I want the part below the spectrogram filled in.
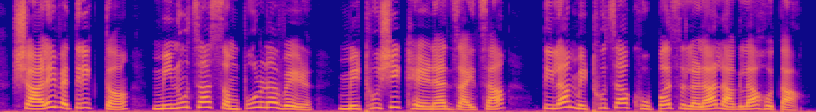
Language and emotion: Marathi, neutral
